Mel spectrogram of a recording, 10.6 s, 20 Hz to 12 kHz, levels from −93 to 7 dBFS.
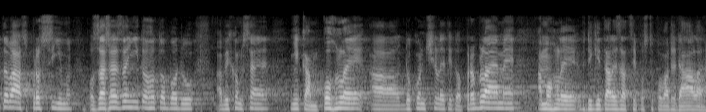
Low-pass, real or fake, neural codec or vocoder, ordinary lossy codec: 7.2 kHz; real; none; AAC, 48 kbps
